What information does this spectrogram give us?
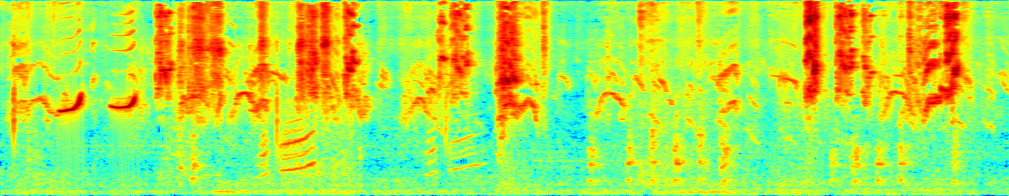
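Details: Alexandrine parakeet breeder pair, a hand-tame talking female and a wild male, calling in captivity. Loud, harsh screeches rise and fall in short bursts every second or two, mixed with lower, rasping, stepped notes and brief chatter.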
